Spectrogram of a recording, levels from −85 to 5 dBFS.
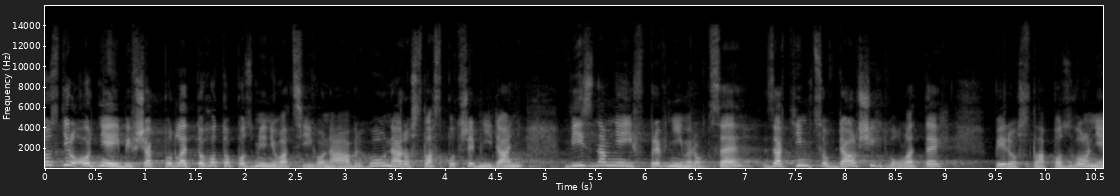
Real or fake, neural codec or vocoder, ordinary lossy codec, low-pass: real; none; MP3, 96 kbps; 14.4 kHz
